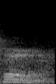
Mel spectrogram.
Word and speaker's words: Sheh: I like you have to say it like you're unsure.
